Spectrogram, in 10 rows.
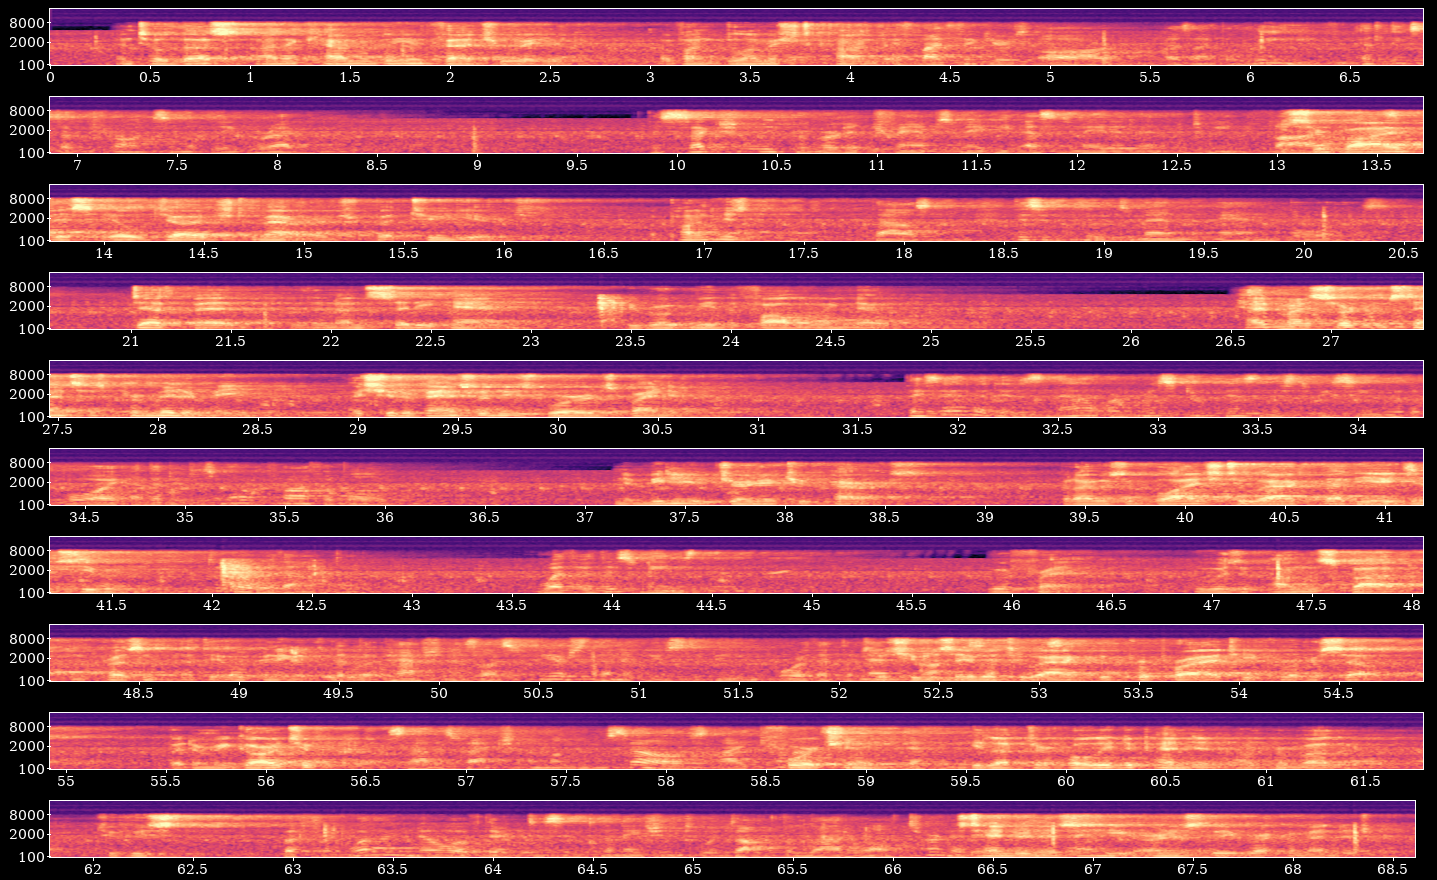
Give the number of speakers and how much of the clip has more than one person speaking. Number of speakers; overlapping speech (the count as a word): two, about 9%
